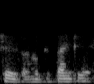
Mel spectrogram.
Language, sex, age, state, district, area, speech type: Malayalam, male, 18-30, Kerala, Kasaragod, urban, conversation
